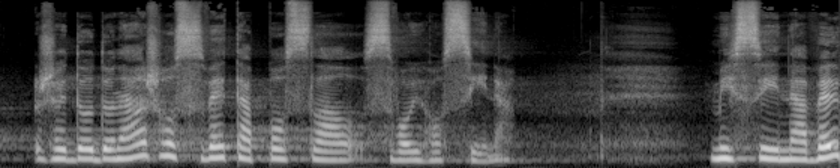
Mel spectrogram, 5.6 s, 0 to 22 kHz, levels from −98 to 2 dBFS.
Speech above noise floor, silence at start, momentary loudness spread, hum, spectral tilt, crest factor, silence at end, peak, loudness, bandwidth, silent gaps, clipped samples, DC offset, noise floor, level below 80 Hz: 35 dB; 0.25 s; 10 LU; none; -3 dB/octave; 20 dB; 0 s; -4 dBFS; -23 LUFS; over 20 kHz; none; under 0.1%; under 0.1%; -58 dBFS; -82 dBFS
